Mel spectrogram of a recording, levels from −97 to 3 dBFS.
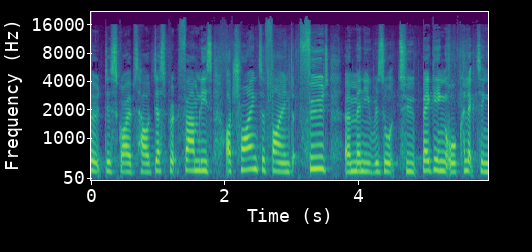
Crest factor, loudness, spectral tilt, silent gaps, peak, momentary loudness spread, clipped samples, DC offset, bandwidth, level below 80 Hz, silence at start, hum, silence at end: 16 dB; -17 LUFS; -3.5 dB/octave; none; 0 dBFS; 5 LU; under 0.1%; under 0.1%; 19 kHz; -68 dBFS; 0 s; none; 0 s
